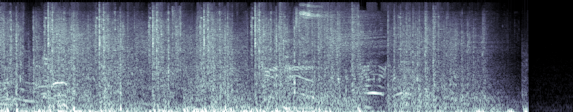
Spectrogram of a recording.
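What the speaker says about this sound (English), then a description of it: "Gun sound here is awesome, and it's pretty close to getting into the pantheon of best video game shotguns." Shotgun fire in the sci-fi video game Starfield, a dense, continuous barrage of loud blasts and booms layered over each other for about five seconds before cutting off abruptly.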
